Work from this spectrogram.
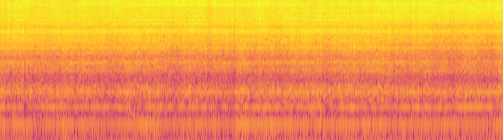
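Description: A vertical-down tack weld on a steel truck rack gives a steady, close-up crackling buzz that holds at an even level for the whole stretch, with a low electrical hum underneath.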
